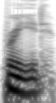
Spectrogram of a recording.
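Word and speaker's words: Brigid: Her name is pronounced Breed.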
